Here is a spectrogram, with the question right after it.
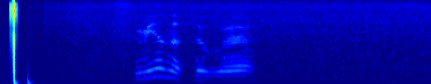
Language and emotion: Russian, neutral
